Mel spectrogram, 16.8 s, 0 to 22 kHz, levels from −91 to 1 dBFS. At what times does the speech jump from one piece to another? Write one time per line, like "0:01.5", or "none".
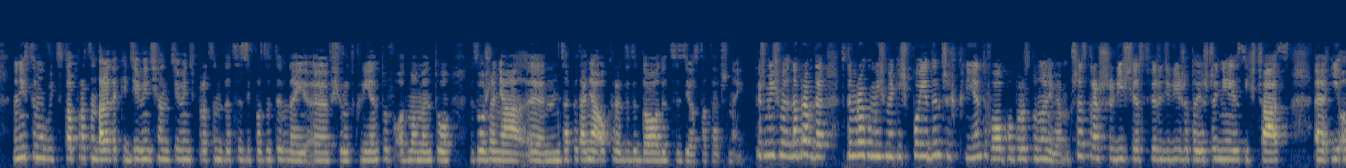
0:09.4
0:12.4

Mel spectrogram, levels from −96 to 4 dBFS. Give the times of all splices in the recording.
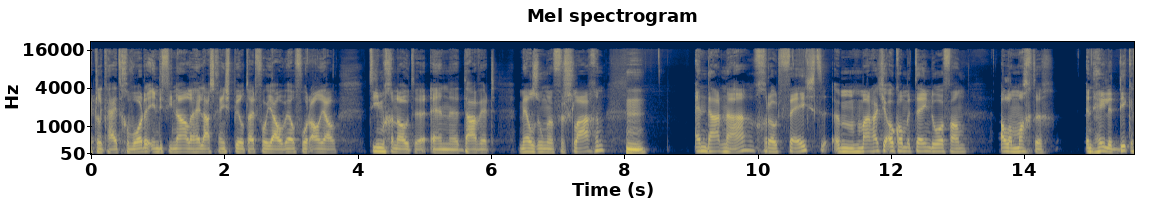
none

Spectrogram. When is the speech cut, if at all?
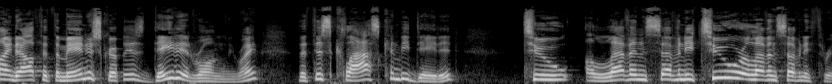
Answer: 0:01.2

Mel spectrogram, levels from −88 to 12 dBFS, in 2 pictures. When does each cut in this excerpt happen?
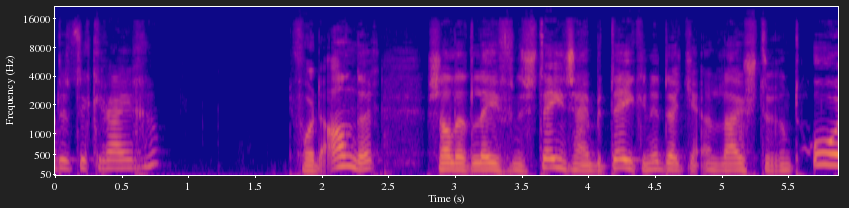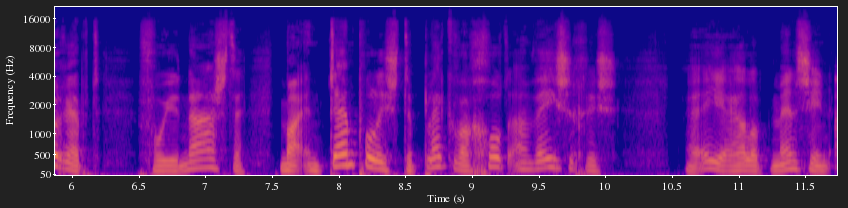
0:07.5
0:10.5

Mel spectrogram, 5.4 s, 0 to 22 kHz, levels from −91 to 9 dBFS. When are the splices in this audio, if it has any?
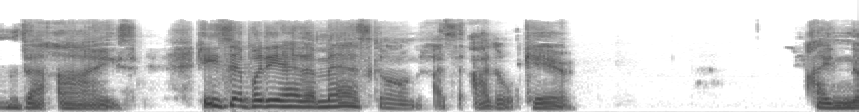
none

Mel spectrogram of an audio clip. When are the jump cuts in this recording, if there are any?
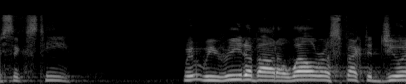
none

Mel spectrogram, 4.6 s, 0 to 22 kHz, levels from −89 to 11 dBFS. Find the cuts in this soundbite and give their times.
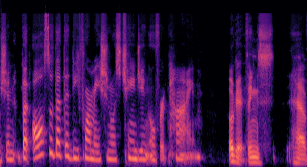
0:03.7

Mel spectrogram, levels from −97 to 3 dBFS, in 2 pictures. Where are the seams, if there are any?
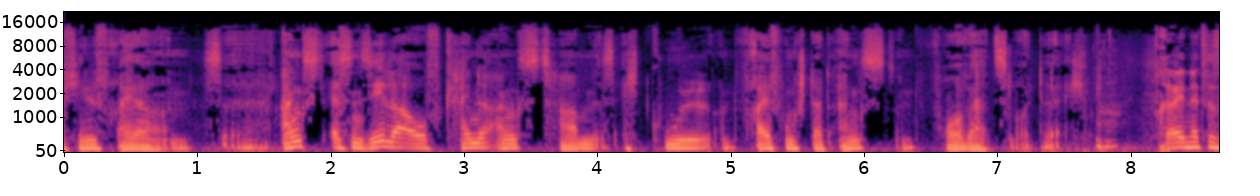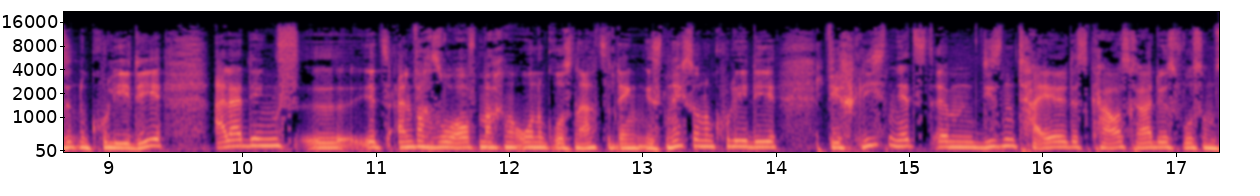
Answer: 0:08.2
0:09.8
0:14.4

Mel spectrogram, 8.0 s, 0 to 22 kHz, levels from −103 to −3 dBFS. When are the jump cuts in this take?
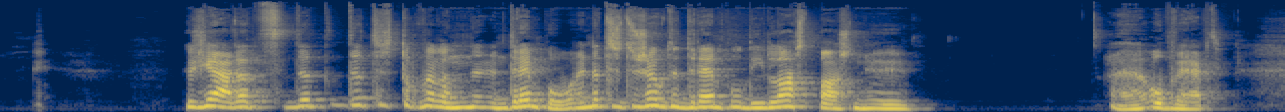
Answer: none

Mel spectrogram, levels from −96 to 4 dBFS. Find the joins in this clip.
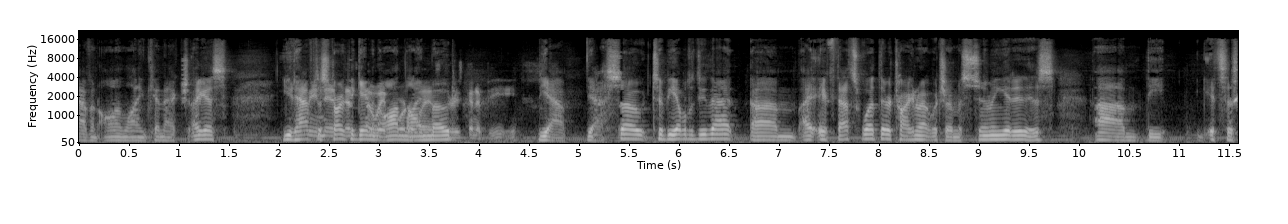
0:10.7

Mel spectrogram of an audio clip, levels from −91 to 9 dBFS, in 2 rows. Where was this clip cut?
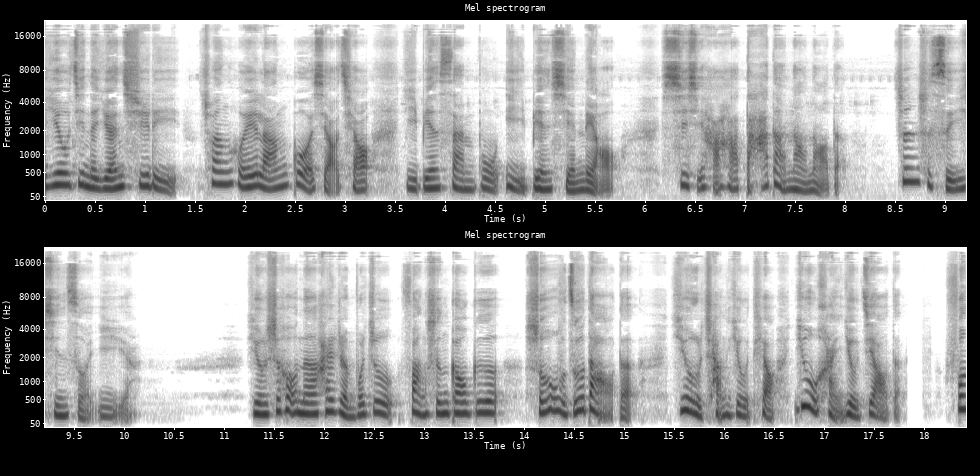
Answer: none

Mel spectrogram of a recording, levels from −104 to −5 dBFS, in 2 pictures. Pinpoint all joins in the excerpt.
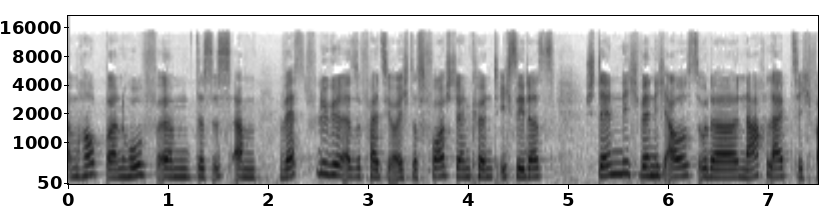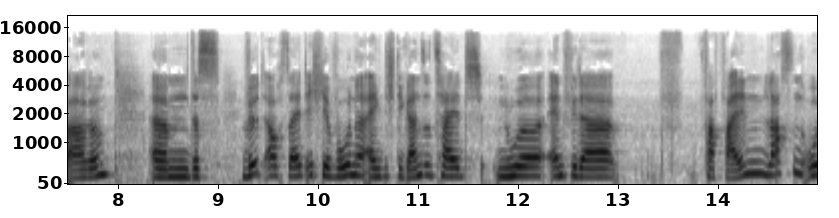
none

